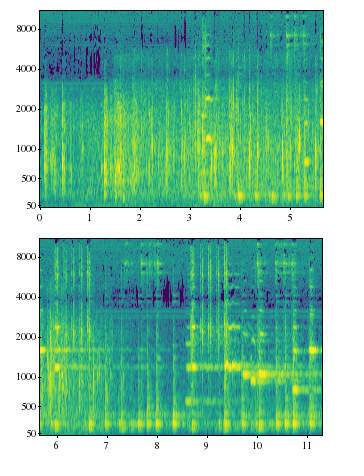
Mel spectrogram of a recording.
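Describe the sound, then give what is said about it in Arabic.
Horse hooves clip-clopping on a desert journey, a steady run of many hard knocks that keeps an even pace through the whole stretch, with some louder strikes standing out. “والآن هيا، الحصان جاهز ينتظرنا.”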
